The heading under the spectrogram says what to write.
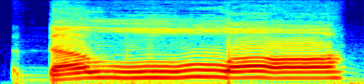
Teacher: Cuma dal tu kita tak payah tebalkan, yang tebal pada lam kalimah Allah je. Dallah, baru tebal pada lam kalimah Allah tu.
